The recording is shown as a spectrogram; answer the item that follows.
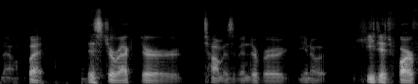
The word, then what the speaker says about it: Vinterberg: Oh, Vinterberg. That's how you say his name. – Yeah, Vinterberg.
